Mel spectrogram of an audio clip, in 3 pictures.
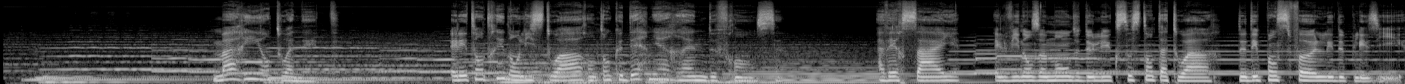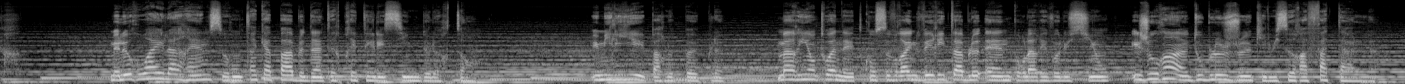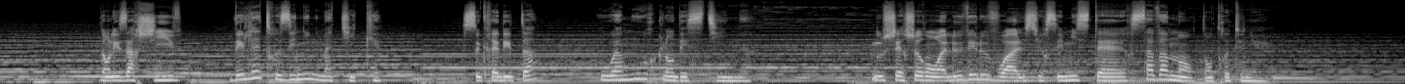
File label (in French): narration sensuelle charmante huppee snob sobre jeune; marie antoinette; adulte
